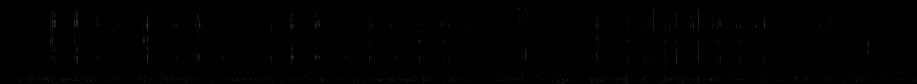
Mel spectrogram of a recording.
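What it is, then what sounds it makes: Plastic lip gloss tube with metal cap. A small lip gloss tube, a hollow plastic body filled with red gloss and topped with a shiny metallic cap, is held while fingernails tap and scratch across it. The result is a quiet, uneven run of many short, sharp, bright clicks and scratchy ticks that stop almost instantly, with a faint hiss between them and very little low end.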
